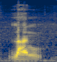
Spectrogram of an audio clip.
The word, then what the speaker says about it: đang: is what you are doing , so this pronunciation is also "đanh" a đang cái gì , or you add "Bay giờ" at the end, or I am calling my father on Douyin.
